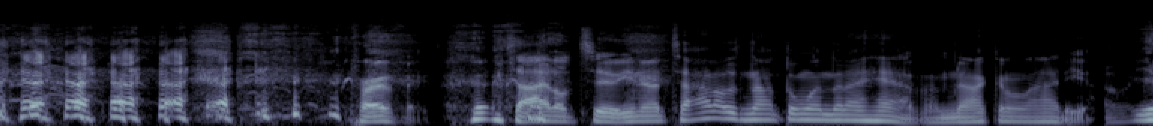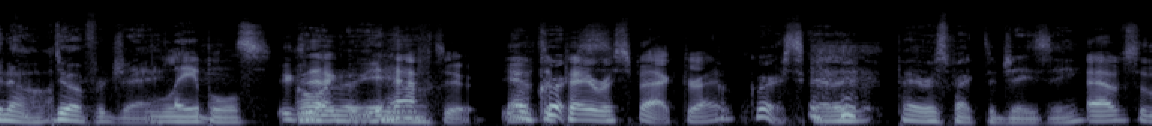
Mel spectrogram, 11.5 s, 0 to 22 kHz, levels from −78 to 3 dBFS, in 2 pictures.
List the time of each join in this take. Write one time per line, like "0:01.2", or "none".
0:06.0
